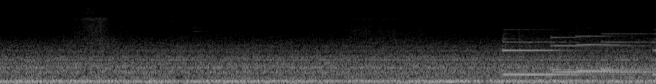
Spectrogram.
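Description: Steady low running rumble of a Kinugawa limited express train, heard from inside the passenger car. About five seconds in, the onboard chime melody starts, the cue for the automated 'arriving soon' announcement.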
